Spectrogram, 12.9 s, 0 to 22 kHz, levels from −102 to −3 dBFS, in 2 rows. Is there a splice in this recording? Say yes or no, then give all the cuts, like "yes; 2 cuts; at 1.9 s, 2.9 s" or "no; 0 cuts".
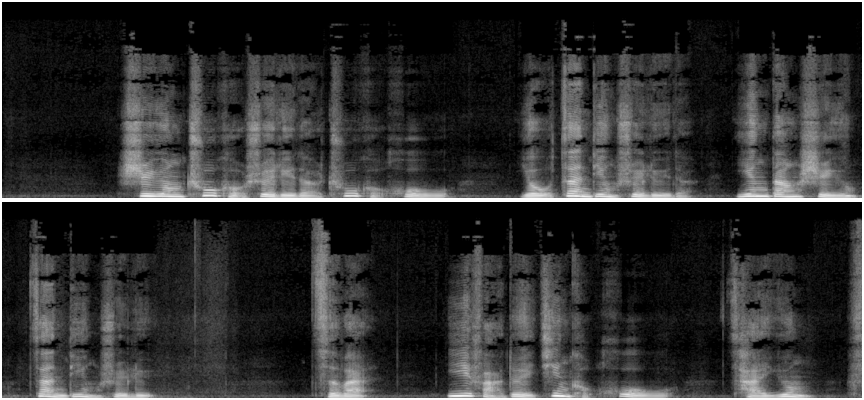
yes; 1 cut; at 5.3 s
